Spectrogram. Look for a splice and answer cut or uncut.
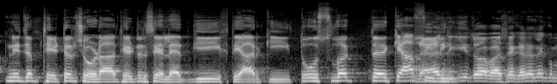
uncut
